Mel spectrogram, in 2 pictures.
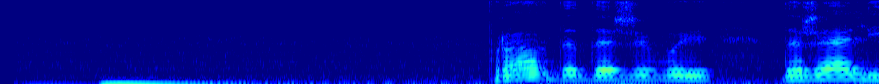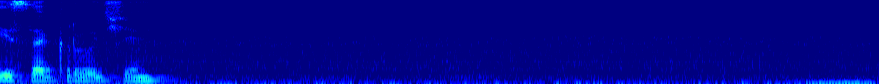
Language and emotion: Russian, positive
